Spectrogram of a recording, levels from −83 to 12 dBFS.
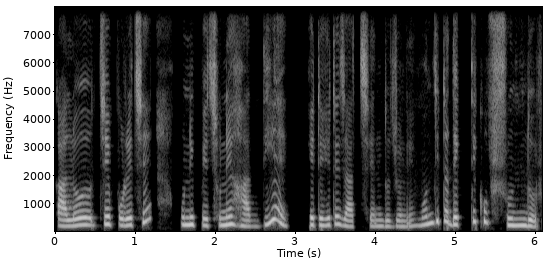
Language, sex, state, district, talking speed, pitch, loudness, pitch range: Bengali, female, West Bengal, Malda, 165 wpm, 250 Hz, -18 LUFS, 215-280 Hz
